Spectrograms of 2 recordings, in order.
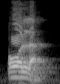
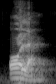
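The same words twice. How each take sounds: Both takes have the same delivery.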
